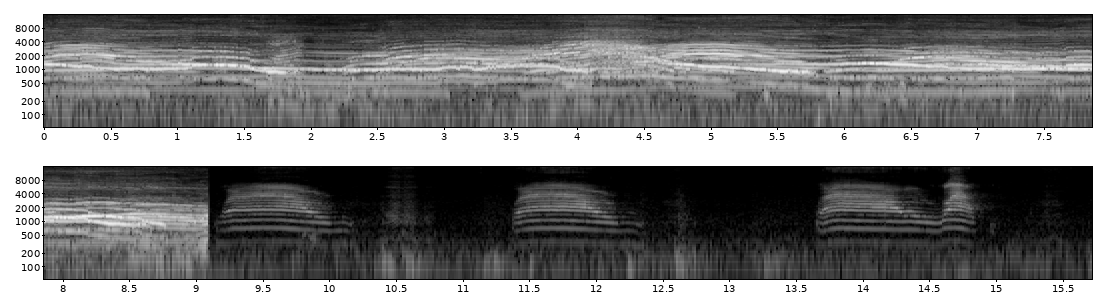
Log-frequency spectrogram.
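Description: Two cats yowling at each other in long, overlapping, wavering calls that stop abruptly about nine seconds in. Then a single cat gives three short, quieter meows a couple of seconds apart.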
